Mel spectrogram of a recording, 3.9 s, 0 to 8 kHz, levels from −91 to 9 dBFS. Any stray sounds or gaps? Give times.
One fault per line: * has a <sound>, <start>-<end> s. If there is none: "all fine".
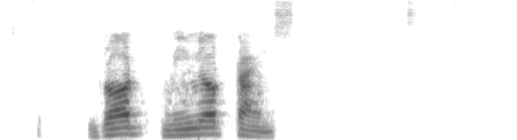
all fine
